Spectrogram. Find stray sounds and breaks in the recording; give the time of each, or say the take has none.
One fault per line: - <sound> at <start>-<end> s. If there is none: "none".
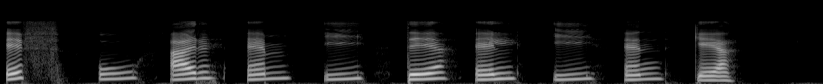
none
